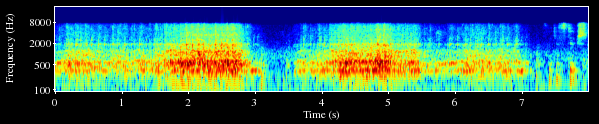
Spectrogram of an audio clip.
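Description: Domestic electric sewing machine stitching a straight seam through layered fabric, the needle running at a fast, even rate over a steady motor hum. It stops briefly about three seconds in, runs again, and slows near the end.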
